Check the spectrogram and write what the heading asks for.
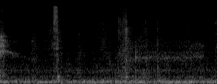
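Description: Pokémon trading cards handled in the fingers, one card slid off the stack to show the next, faint, with a small tick about half a second in over a low steady hum.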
